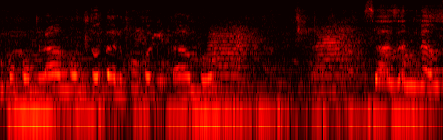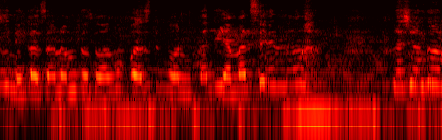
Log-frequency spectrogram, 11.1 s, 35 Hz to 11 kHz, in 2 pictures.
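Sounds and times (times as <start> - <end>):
low steady rumble: 0.0 - 8.1, 8.9 - 11.0.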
